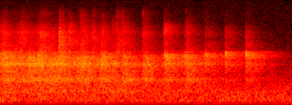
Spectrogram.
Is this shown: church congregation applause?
yes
